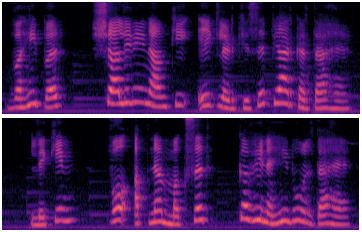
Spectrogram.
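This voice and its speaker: A high-pitched woman narrates a scripted moral story for children. Faint music plays behind her storytelling.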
